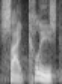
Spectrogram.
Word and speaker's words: cycliste: So, after standing by the decision, Union Cycliste Internationale, I said cycliste because they spell it C-Y-C-L-I-S-T-E, the world governing body for international competitive cycling, decided, you know what, bruh, you can't race.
